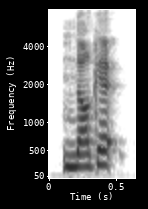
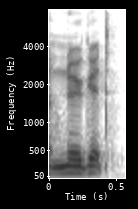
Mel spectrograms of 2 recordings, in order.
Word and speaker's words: nougat: Nugget, I like nugget or nougat or however you pronounce it. Oh, nougat, actual nougat.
